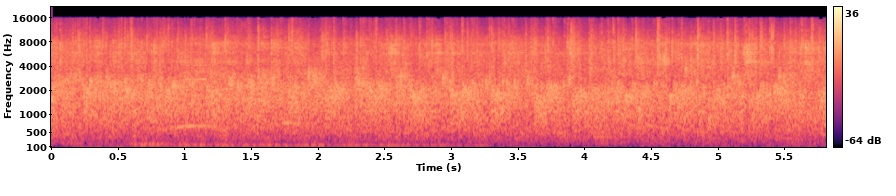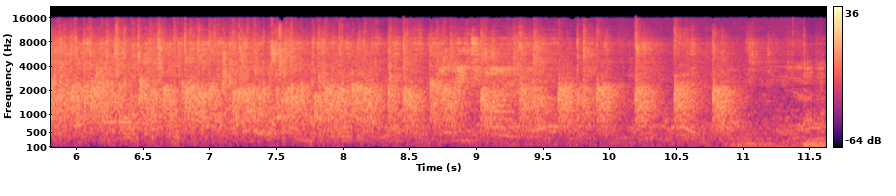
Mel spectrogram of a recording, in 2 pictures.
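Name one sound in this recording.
A large crowd cheers and claps loudly in a big hall.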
